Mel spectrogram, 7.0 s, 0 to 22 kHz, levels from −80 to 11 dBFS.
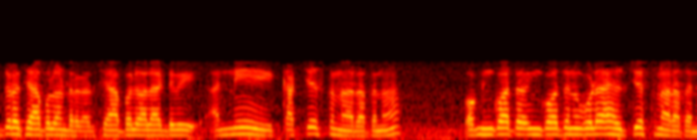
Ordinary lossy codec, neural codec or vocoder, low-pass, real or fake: MP3, 24 kbps; none; 3.6 kHz; real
